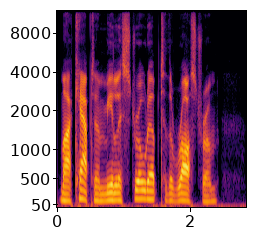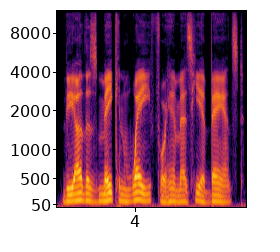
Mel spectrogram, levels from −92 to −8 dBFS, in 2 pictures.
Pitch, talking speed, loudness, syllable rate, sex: 115 Hz, 180 wpm, -22 LUFS, 5.1 syllables/s, male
